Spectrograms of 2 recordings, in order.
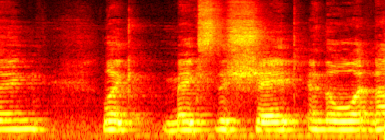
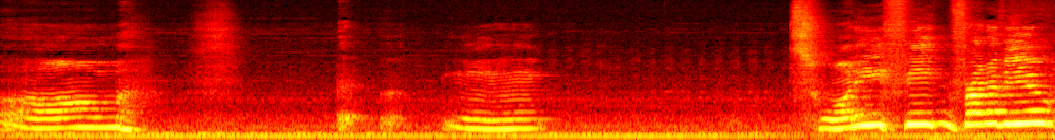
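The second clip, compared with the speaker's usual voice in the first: slow, unsure, hesitant voice with a drawn-out um; 4 semitones higher, 5 dB quieter than usual. Voicing a character who works out where something is: hesitant, thinking hard. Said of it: "he thinks real hard".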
